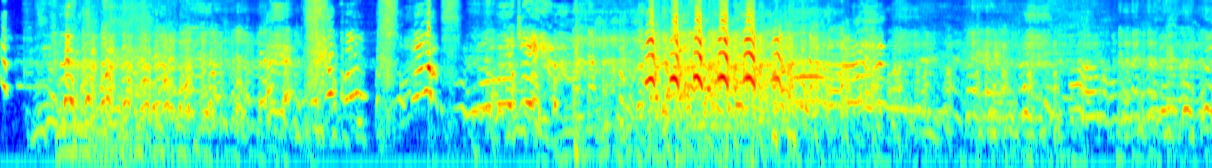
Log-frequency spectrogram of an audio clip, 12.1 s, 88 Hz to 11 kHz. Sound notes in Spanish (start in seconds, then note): 0.1 Risas; 6.1 La interlocutora ríe incontrolablemente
